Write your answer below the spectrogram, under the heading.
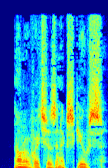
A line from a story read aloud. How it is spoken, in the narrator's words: he eventually finished softly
